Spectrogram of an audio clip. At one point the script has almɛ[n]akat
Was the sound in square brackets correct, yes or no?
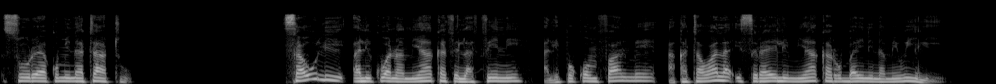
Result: no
